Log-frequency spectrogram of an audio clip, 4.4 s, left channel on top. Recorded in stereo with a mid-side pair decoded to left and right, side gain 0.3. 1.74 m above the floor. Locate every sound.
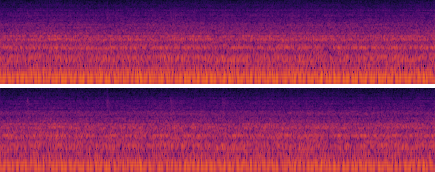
0.0 s a fan: 70° left, 2.0 m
